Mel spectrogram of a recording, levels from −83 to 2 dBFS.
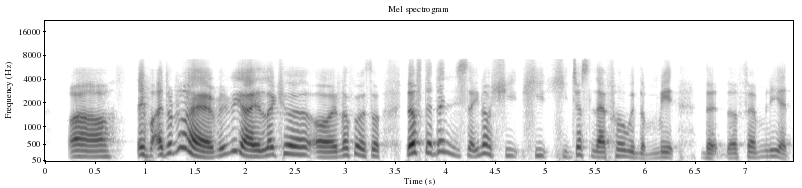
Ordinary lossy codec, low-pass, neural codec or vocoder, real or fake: none; 7.2 kHz; codec, 16 kHz, 0.7 kbps, FocalCodec; fake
